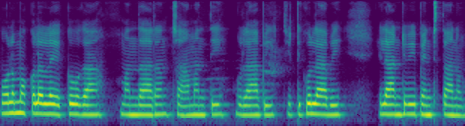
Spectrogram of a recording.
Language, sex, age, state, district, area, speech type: Telugu, female, 45-60, Andhra Pradesh, Guntur, rural, spontaneous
